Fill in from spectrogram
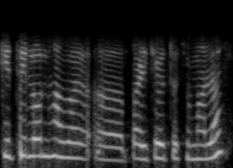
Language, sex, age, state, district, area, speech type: Marathi, female, 60+, Maharashtra, Nagpur, urban, conversation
